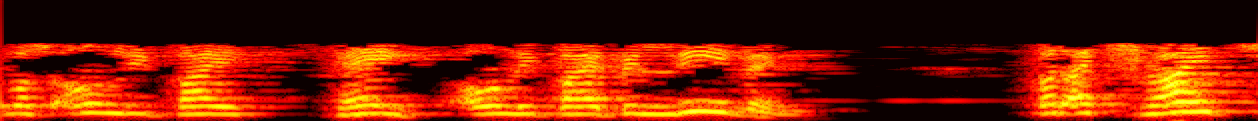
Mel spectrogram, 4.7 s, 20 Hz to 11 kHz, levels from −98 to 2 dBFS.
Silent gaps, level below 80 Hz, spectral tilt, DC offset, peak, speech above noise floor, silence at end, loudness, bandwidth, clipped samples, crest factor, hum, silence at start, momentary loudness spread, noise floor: none; -74 dBFS; -9.5 dB/octave; under 0.1%; -4 dBFS; 40 dB; 0 s; -24 LUFS; 3.4 kHz; under 0.1%; 20 dB; none; 0 s; 11 LU; -64 dBFS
